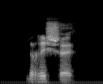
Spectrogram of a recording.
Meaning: 1. keel (of a bird) 2. human sternum
- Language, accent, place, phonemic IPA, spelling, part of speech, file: French, France, Lyon, /bʁe.ʃɛ/, bréchet, noun, LL-Q150 (fra)-bréchet.wav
